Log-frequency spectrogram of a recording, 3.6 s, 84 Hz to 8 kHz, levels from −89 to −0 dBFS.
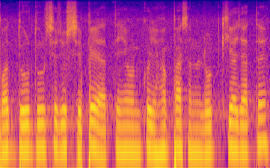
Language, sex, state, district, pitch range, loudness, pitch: Hindi, male, Bihar, Darbhanga, 130-140 Hz, -14 LUFS, 135 Hz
